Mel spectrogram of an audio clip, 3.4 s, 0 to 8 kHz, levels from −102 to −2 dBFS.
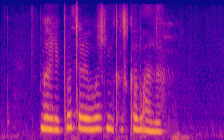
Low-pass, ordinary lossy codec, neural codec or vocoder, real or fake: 7.2 kHz; AAC, 32 kbps; codec, 16 kHz, 2 kbps, FreqCodec, smaller model; fake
